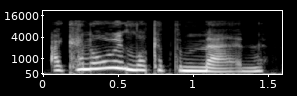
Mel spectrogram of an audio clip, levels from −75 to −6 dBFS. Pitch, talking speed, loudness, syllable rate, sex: 280 Hz, 265 wpm, -12 LUFS, 5.7 syllables/s, female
